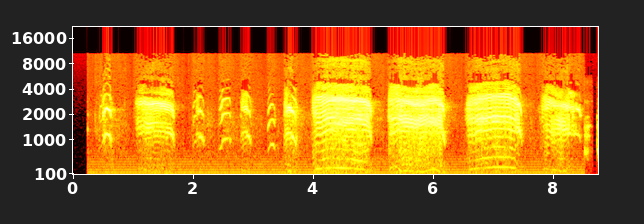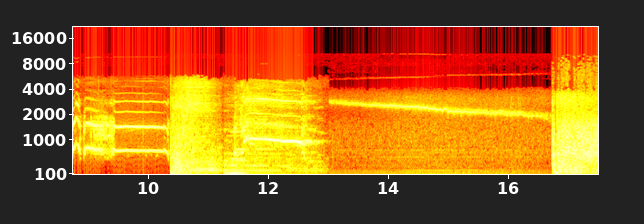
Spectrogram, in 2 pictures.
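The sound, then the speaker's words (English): Loud, harsh squawks and shrieks burst out in a rapid frenzied series, followed by shrill whistling cries and a long falling tone, as a monkey in a tree attacks a large bird one morning, grabbing it and throwing it out of the tree. “a rather large bird one morning, really of a sizable bird, and what happened when the monkey encountered the bird and approached him.”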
